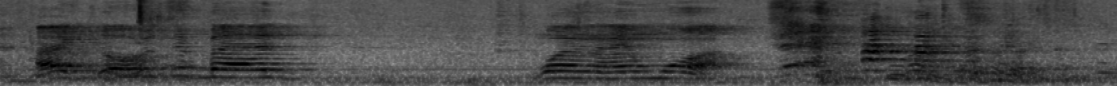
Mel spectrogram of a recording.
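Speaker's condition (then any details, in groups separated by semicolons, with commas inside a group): Cerebral palsy; very involved case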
